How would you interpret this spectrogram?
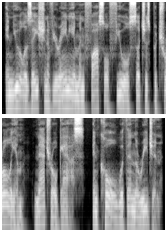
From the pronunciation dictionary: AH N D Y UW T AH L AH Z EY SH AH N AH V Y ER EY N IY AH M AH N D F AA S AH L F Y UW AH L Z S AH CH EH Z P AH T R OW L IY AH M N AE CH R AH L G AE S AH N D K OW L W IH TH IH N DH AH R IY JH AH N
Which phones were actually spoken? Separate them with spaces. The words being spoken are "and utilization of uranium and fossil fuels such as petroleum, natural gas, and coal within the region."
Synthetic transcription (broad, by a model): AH N Y UW T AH L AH Z EY SH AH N AH V Y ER EY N IY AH M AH N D F AA S L F Y UW L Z S AH CH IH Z P AH T R OW L IY AH M N AE CH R L G AE S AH N K OW L W IH TH IH N DH AH R IY JH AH N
